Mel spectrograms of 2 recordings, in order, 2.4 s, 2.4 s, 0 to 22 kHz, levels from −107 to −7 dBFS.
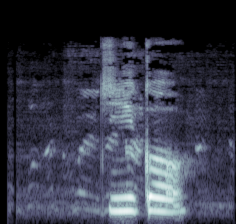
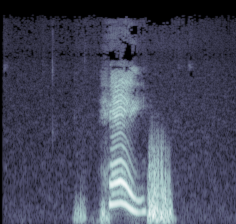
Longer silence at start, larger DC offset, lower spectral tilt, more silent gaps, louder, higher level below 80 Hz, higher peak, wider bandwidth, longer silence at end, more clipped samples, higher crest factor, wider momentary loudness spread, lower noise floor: about the same, 0.8 s vs 0.75 s; neither; about the same, -5 dB/octave vs -5.5 dB/octave; neither; about the same, -19 LUFS vs -17 LUFS; second, -74 dBFS vs -42 dBFS; about the same, -2 dBFS vs -2 dBFS; second, 11 kHz vs 16 kHz; second, 0.5 s vs 0.65 s; neither; about the same, 18 dB vs 20 dB; second, 18 LU vs 24 LU; second, -50 dBFS vs -59 dBFS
